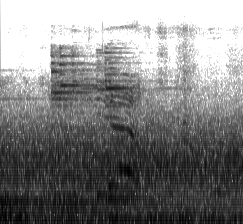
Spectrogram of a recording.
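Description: Bright, high chime-like tones ringing over a steady background noise, with a few short rising glides about a second in.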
